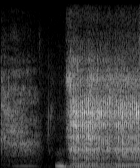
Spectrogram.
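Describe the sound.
A voice imitates a faulty computer power brick that runs loud like a motorboat. After a short quiet dip comes a loud, steady, buzzing growl that holds to the end.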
